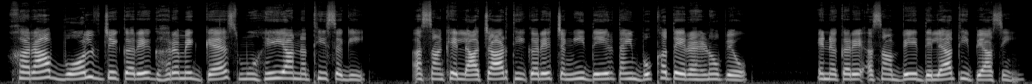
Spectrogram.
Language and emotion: Sindhi, sad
